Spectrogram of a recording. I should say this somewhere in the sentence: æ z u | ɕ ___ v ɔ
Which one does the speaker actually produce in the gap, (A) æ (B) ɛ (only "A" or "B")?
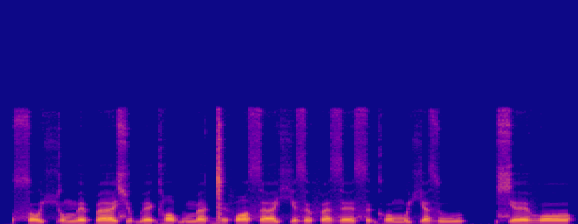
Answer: B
